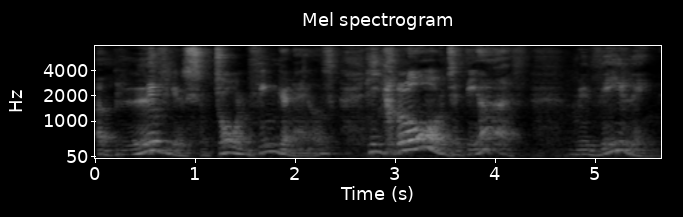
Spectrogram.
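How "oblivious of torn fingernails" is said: plain reading voice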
